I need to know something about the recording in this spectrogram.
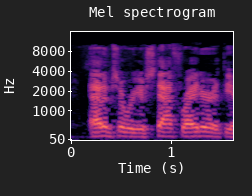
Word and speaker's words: Adam Serwer: I'm Dan Foster, news editor, National Review Online, and you are Adam Serwer. Am I saying that right? We're Yes. Twitter buddies, but I think this is the first time we. No, you said it right.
